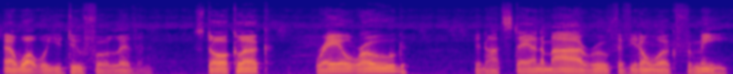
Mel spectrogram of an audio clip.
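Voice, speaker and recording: A man's voice: low voice, unhurried, a bit bright. An actor playing a domineering old farmer father in a period audio drama, curt and scolding, with old-fashioned rural speech. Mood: stern, scornful. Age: older.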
